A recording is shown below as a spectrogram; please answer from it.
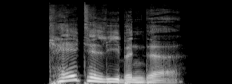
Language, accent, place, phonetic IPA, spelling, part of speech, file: German, Germany, Berlin, [ˈkɛltəˌliːbm̩də], kälteliebende, adjective, De-kälteliebende.ogg
- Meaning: inflection of kälteliebend: 1. strong/mixed nominative/accusative feminine singular 2. strong nominative/accusative plural 3. weak nominative all-gender singular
